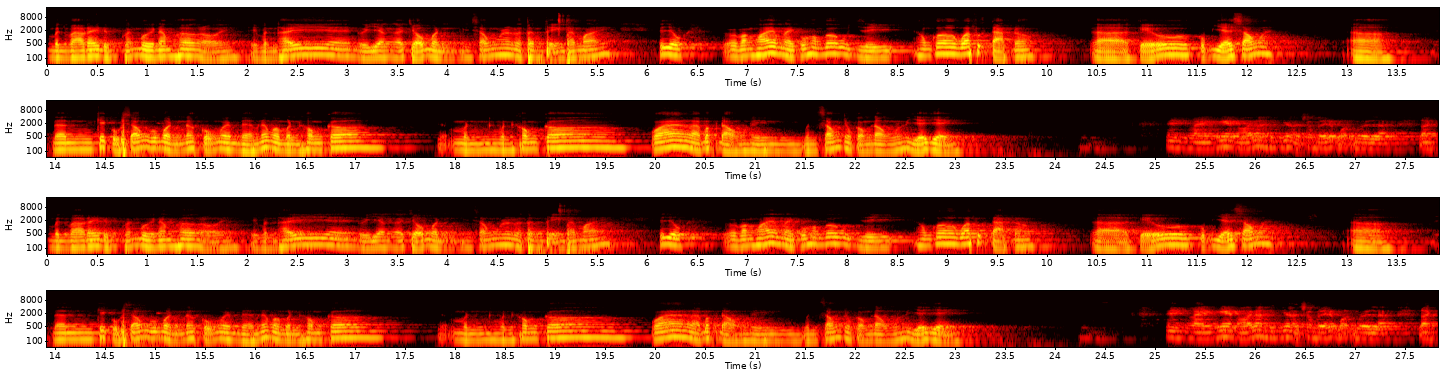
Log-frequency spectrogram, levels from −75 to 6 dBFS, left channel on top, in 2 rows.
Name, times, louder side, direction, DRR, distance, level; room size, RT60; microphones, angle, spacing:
voice 1, 0.0-5.6 6.1-6.5 6.8-9.9 10.4-12.3 13.0-13.4 14.0-17.3 17.8-23.0, left 3 dB, 75° left, 10 dB, 0.7 m, -23 dB
voice 2, 24.8-27.8, right 2 dB, 80° right, 3 dB, 1.7 m, -32 dB
28.0 x 9.9 x 5.2 m, 1.3 s
head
